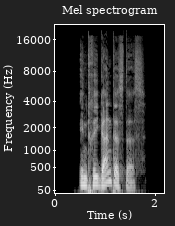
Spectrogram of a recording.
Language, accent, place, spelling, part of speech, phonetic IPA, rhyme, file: German, Germany, Berlin, intrigantestes, adjective, [ɪntʁiˈɡantəstəs], -antəstəs, De-intrigantestes.ogg
- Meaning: strong/mixed nominative/accusative neuter singular superlative degree of intrigant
